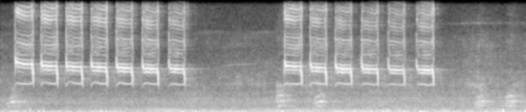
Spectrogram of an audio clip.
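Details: An Australian Magpie-lark (Peewee, Grallina cyanoleuca) gives two bursts of about seven sharp, ringing notes, quick and even, over a low traffic rumble with faint dog barks near the end.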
